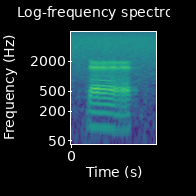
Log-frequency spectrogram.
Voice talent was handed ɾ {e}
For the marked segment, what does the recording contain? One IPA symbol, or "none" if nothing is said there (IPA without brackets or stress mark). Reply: ɛ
